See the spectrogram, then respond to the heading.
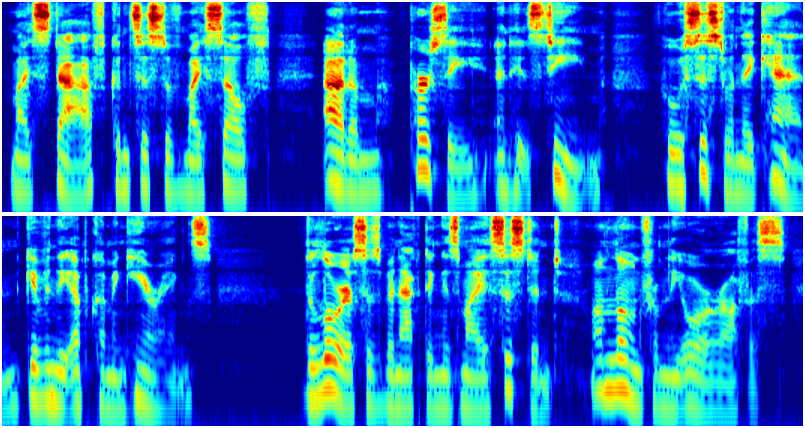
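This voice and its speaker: A woman voicing a weary, authoritative male government minister in a narrated story, speaking formally, firmly and with measured phrasing. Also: extremely low pitch.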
